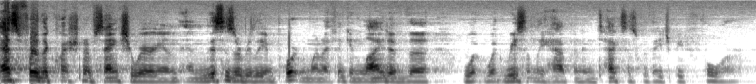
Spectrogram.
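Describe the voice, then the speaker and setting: This man's voice has a dark, mellow tone, a medium pitch and a somewhat breathy quality. He talks at a fairly quick pace, with big swings in loudness. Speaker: professor of education. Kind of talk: lecture Q&A answer. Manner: halting, many fillers and repetitions.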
